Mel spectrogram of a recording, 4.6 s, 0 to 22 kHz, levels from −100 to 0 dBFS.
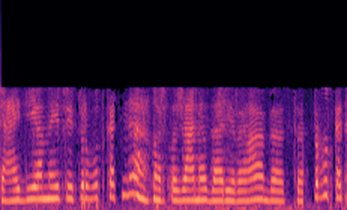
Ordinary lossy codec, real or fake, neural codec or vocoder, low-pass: AAC, 16 kbps; real; none; 7.2 kHz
